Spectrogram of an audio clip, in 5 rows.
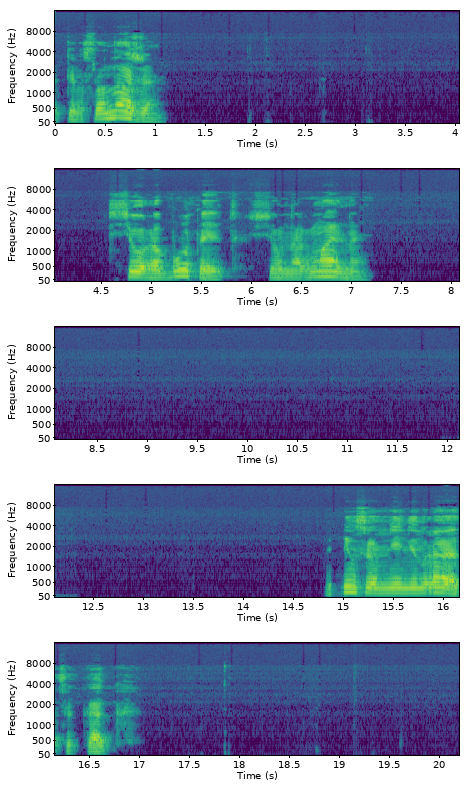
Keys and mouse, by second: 0.4 n, 1.9 click, 3.1-18.0 drag, 19.2 KP_3.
